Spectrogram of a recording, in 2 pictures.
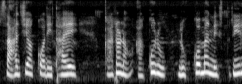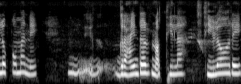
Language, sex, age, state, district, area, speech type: Odia, female, 18-30, Odisha, Kendrapara, urban, spontaneous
